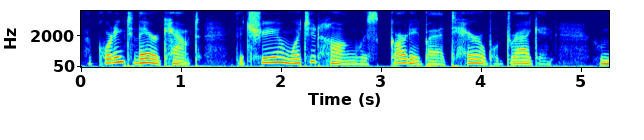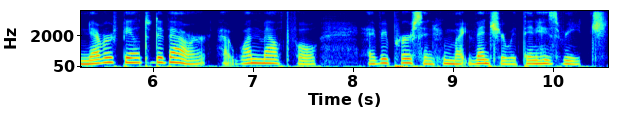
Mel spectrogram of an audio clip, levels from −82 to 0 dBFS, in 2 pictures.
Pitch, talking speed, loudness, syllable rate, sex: 195 Hz, 180 wpm, -21 LUFS, 5.7 syllables/s, female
